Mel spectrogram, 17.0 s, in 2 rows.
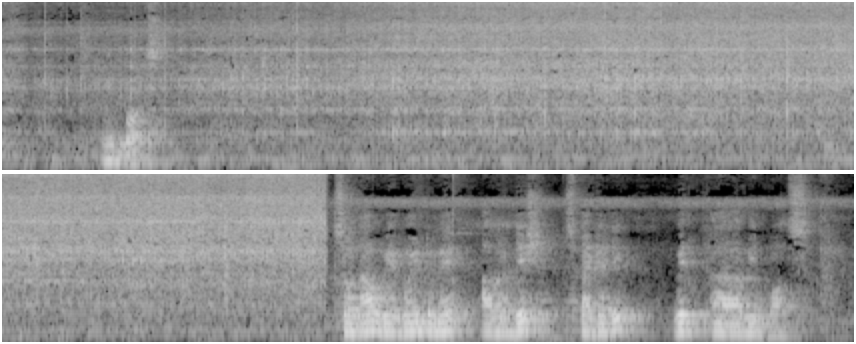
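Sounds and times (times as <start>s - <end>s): meatballs sizzling in a frying pan: 0.0s - 11.8s.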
